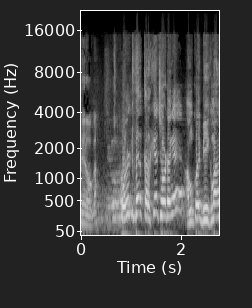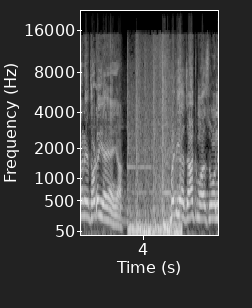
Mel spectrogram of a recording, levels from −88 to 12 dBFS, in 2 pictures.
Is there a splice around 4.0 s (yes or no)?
yes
